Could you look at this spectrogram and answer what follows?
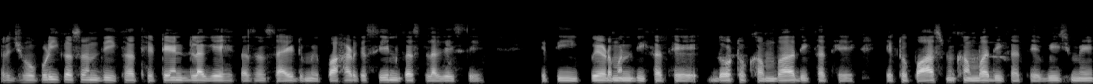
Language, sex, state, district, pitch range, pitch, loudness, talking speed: Chhattisgarhi, male, Chhattisgarh, Jashpur, 95-105 Hz, 100 Hz, -21 LUFS, 195 wpm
